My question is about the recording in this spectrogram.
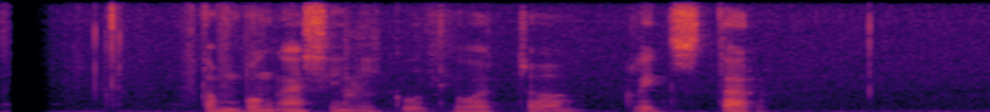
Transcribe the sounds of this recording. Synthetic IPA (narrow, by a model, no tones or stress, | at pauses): t̪əmbʊŋʔasɪŋḭkud̪̥i̤wɔ̰t͡ʃɔklɪkst̪ər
